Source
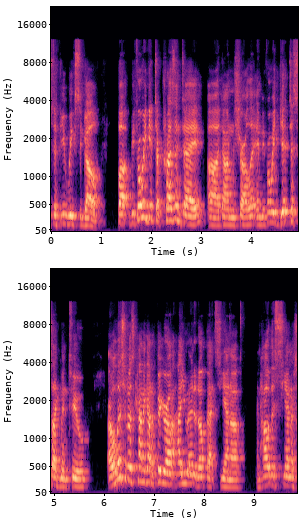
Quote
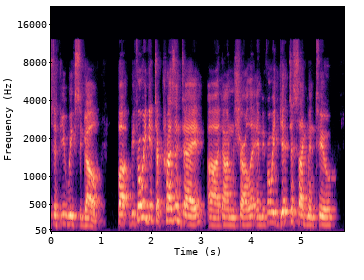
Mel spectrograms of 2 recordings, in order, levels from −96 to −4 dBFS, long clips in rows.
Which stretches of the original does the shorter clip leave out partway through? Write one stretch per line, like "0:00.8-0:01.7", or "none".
none

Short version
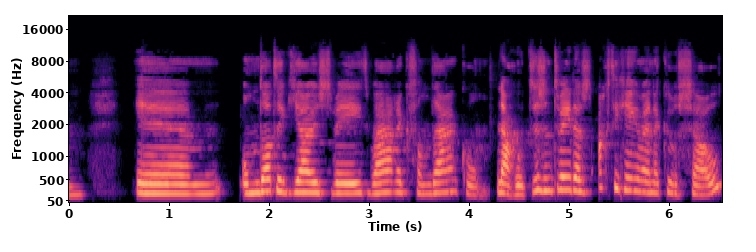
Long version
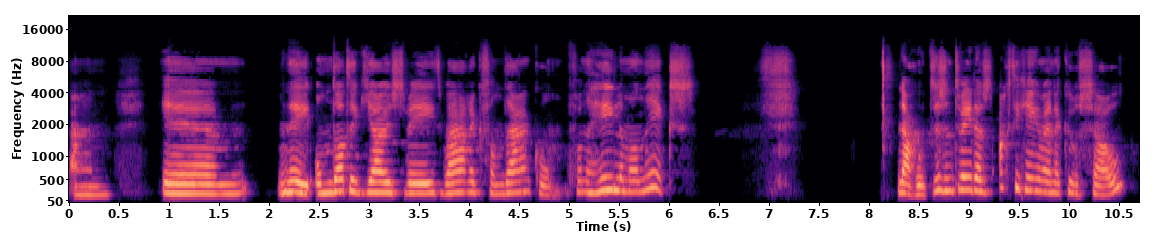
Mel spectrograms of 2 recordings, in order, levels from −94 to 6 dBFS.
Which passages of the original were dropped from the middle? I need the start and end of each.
0:02.0-0:02.4
0:04.9-0:08.2

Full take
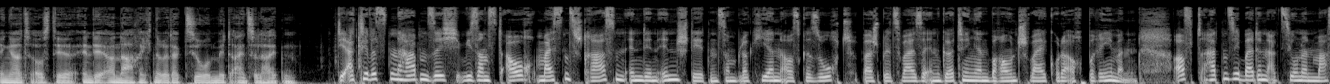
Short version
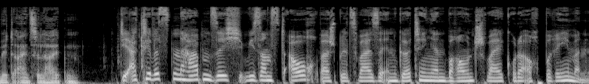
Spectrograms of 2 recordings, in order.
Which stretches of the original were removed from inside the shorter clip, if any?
0:05.3-0:08.6

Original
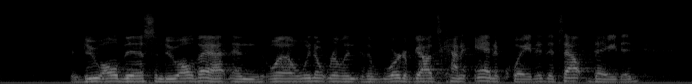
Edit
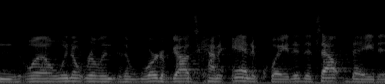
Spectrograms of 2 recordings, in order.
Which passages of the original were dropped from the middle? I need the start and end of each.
none

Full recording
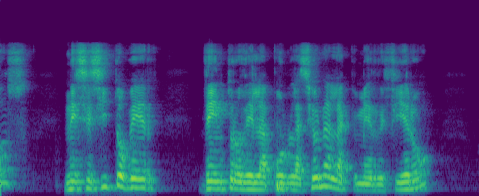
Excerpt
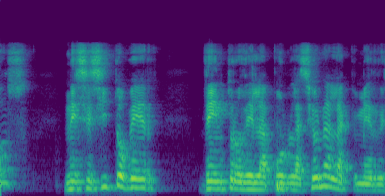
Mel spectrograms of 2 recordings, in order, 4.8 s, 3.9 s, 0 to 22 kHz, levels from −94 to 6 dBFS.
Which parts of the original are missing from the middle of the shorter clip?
none

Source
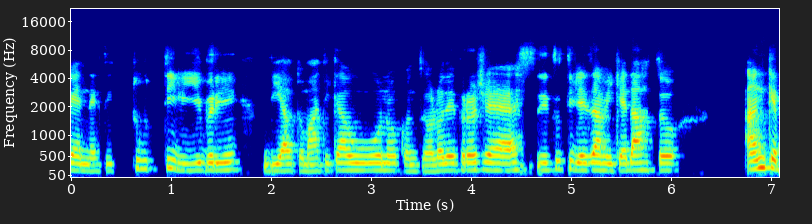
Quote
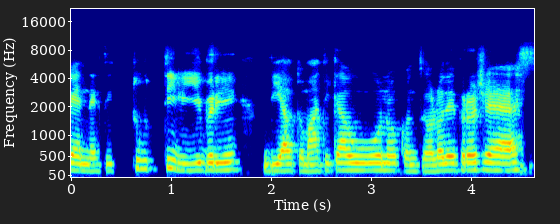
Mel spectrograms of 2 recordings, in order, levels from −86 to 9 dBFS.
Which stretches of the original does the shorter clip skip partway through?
none

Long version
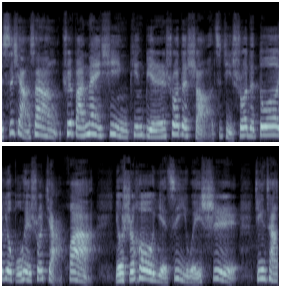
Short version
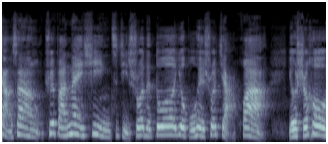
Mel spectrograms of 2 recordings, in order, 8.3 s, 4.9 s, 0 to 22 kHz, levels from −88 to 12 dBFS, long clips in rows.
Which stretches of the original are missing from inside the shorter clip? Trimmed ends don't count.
0:01.9-0:03.2

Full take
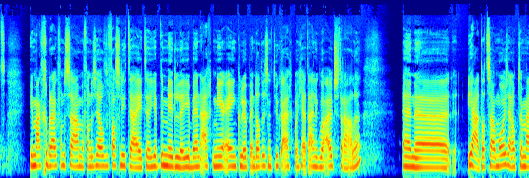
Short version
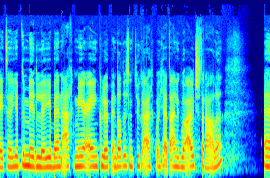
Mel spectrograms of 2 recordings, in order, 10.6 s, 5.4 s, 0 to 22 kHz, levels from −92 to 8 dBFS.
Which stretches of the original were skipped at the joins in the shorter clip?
none

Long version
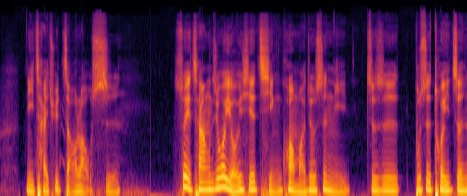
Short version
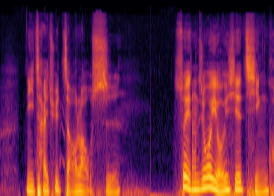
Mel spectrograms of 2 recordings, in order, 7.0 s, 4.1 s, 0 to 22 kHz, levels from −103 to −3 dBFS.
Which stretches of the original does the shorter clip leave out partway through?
0:02.9-0:03.1

